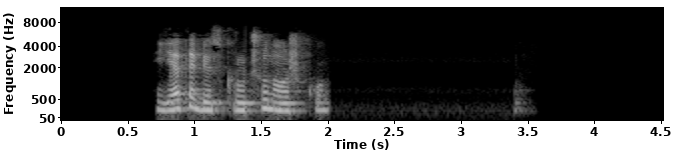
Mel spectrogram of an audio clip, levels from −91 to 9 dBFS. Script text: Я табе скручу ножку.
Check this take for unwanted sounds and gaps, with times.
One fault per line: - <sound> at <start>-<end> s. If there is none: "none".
none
